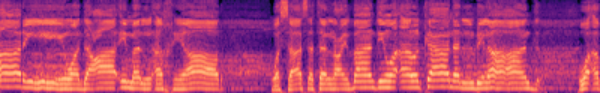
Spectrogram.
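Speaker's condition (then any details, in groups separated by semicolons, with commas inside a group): No condition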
